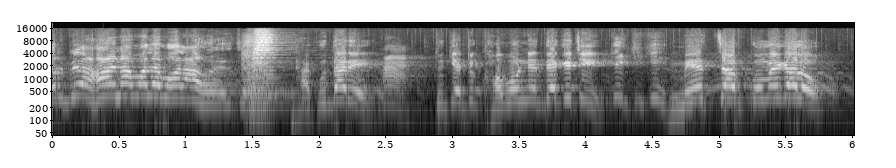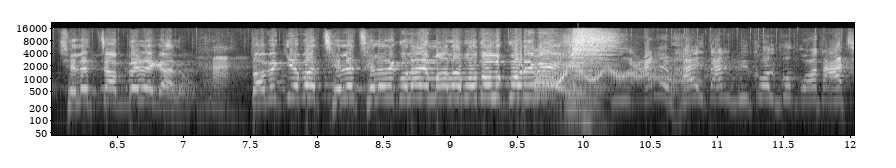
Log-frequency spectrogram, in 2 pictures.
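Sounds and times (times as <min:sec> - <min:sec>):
man speaking quickly: 0:00.0 - 0:12.0
comic pitch drop effect: 0:09.6 - 0:10.5.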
